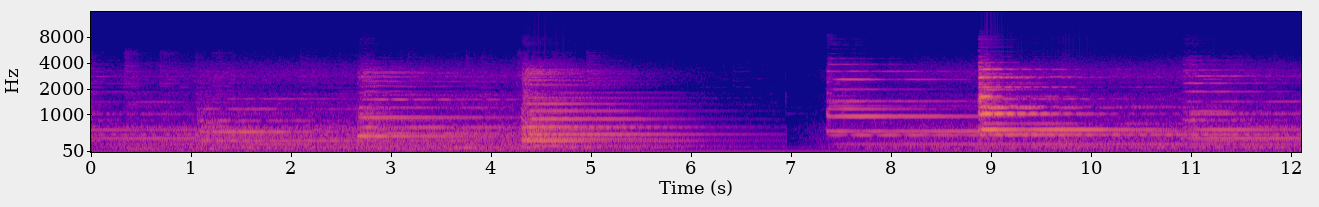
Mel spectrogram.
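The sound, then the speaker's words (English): Large bells of St. Peter's in Rome toll in slow succession on September 28, 1978, announcing the death of Pope John Paul I; each strike rings out with a long, shimmering decay that overlaps the next, filling the space with a deep, resonant hum and no voices. “The actual sound of the bells of St. Peter's tolling to let the world know the newly elected Pope was dead.”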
